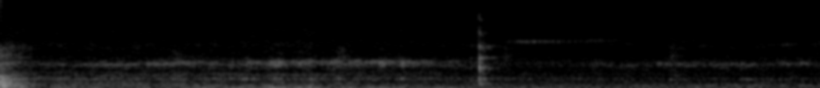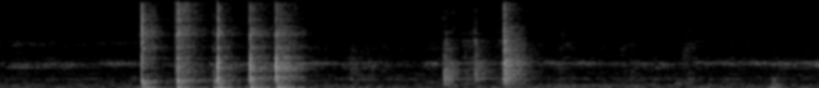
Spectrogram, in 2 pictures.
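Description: Metal wire whisk and measuring spoon clinking against a glass mixing bowl: a quick run of sharp taps about five seconds in, then a few more, as baking powder is added to cake batter and whisked in.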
